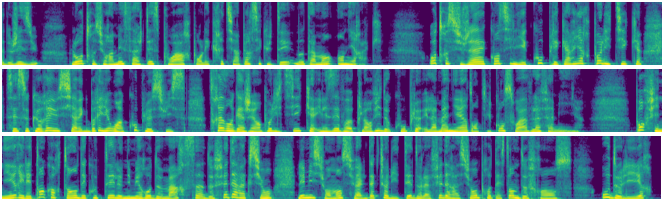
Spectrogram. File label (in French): Spot radio; Regards protestants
